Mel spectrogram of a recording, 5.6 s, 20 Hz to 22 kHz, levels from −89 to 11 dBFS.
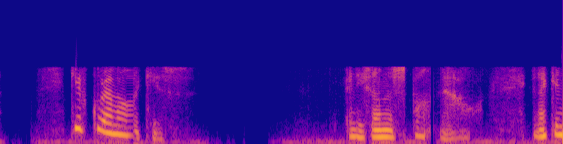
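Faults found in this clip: G.723.1 codec, whole clip: muffled, hoarse speech with smeared consonants. Spectrogram shows nothing above 4 kHz and blocky 30 ms frame texture. Sound fits a 6.3 kbit/s mode, with a slow-updating speech model causing heavy codec damage.

VoIP packet loss concealed by the speech codec, 1.28–1.40 s and 4.25–4.38 s (after "he's on the"). Buzzy tone or coloured noise that fades. Waveform shows a repeated pitch cycle with decaying amplitude, then a weak recovery. About 60 ms and 90 ms lost, consistent with two and three dropped frames extrapolated by the decoder.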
